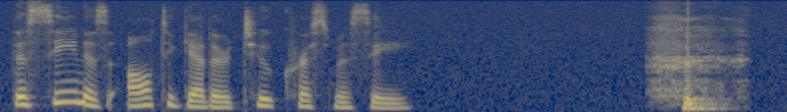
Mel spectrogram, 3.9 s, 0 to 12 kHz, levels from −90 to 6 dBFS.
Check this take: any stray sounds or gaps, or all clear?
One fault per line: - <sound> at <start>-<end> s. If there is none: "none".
- laugh at 3.2-3.8 s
